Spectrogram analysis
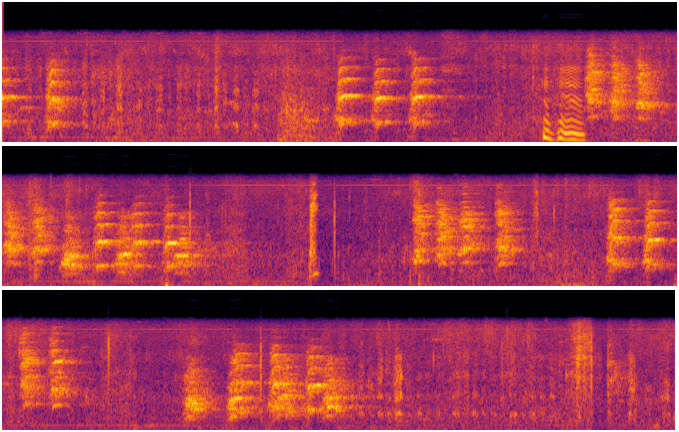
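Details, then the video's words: Young male Labrador mix, about eight to ten months old, a rescued dog in Tuscany, barking in rapid bursts of several sharp barks, repeated through the recording with short pauses and a person calling. "Byron cucciolo mix labrador"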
